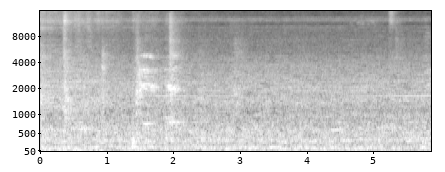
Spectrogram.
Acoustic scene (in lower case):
elevator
